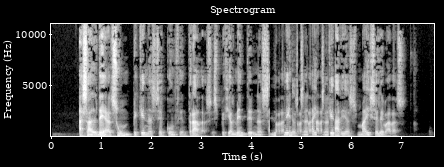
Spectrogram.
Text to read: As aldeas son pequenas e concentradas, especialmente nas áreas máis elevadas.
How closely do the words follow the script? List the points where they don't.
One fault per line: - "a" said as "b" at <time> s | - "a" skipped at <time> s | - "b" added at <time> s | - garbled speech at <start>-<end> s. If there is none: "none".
- garbled speech at 4.4-5.7 s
